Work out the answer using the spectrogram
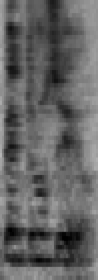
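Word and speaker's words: Πέτρος: 베드로가 아니고 백드로스예요.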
